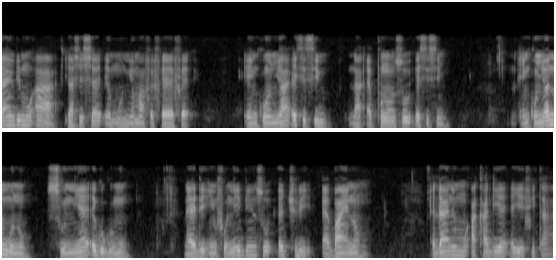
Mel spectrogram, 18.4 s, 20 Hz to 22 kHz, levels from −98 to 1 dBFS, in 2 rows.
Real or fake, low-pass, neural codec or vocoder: real; 7.2 kHz; none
